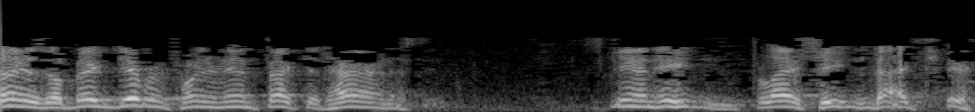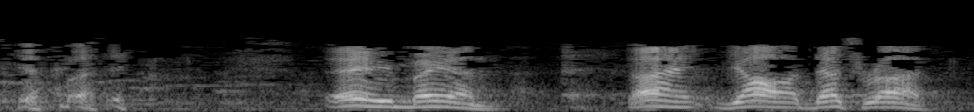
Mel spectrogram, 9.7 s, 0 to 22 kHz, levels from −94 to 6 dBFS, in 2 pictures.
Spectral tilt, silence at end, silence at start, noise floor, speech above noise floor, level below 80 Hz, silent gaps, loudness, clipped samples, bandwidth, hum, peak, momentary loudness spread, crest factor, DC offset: -10 dB/octave; 0.2 s; 0 s; -62 dBFS; 36 dB; -66 dBFS; none; -27 LUFS; under 0.1%; 5.6 kHz; none; -8 dBFS; 14 LU; 20 dB; under 0.1%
